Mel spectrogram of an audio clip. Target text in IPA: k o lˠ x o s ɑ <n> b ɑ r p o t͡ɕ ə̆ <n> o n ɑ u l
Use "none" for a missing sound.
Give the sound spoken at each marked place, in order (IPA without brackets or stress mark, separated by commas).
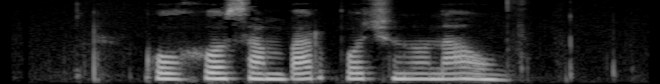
m, n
